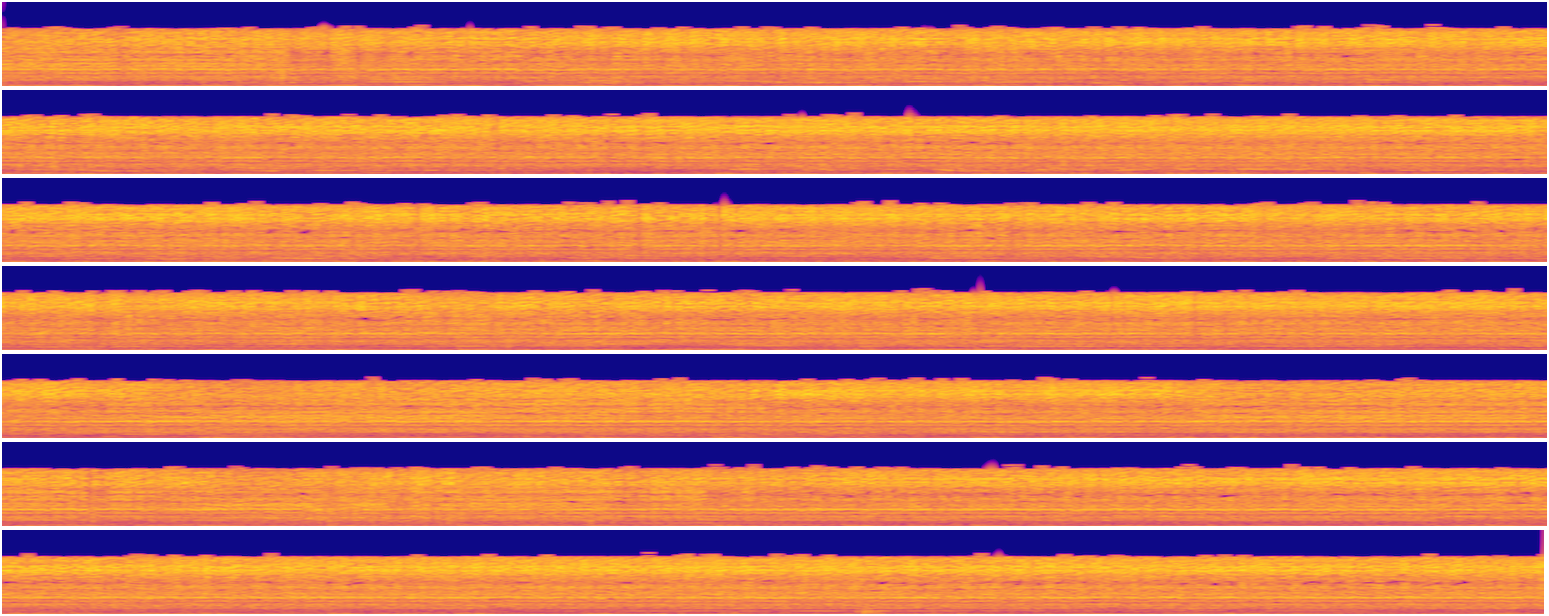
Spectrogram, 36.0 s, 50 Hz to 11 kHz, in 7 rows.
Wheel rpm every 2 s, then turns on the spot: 120, 110, 110, 110, 120, 120, 110, 110, 110, 110, 110, 110, 120, 110, 110, 110, 110, 110.
none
